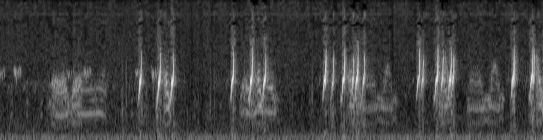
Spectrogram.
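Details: Common quail repeating its crisp three-note call in quick succession, bright clicky notes in tight groups, mixed with lower nasal buzzing calls between phrases.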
